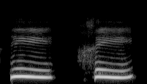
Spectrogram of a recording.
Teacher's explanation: it's heavy, but not like خا and خو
